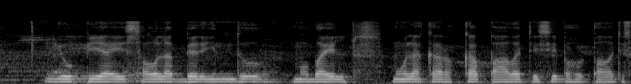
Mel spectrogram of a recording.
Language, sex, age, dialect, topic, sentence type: Kannada, male, 18-24, Northeastern, banking, question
